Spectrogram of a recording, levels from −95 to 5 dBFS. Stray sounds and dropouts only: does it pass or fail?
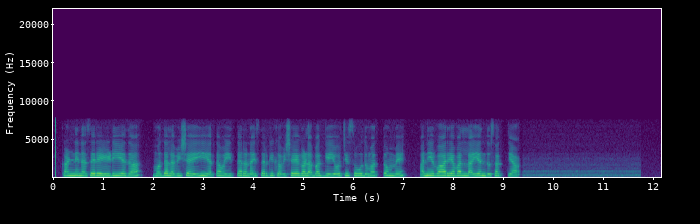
pass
